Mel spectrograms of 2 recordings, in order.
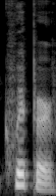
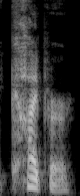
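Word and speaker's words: Kuiper: We've been pronouncing it quipper, where it should be, Kyper.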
